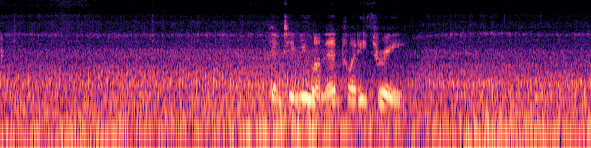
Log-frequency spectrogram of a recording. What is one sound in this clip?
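A car's tyres rumble steadily on the road.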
